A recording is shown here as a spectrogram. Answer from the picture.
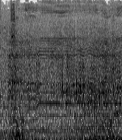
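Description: Hardtail mountain bike rolling fast over a gravel forest trail: a steady rumble of tyres on dirt and wind on the camera microphone, with a louder clatter from a bump about a quarter of a second in.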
